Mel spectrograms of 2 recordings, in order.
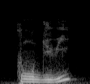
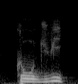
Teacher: final T is not pronounced, conduit, here, and then the feminine, conduite.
